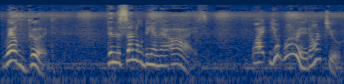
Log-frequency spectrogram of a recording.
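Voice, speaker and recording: Prim, high-voiced stern lady, acted by a woman, noisy backdrop. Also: very animated, unhurried, darkish tone, exaggerated voice. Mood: brisk determination. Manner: formal, reproving. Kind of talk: radio play acting.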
